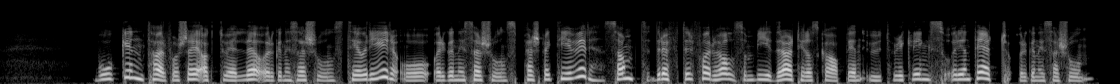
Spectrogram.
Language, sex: Norwegian, female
